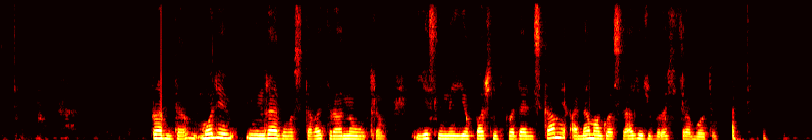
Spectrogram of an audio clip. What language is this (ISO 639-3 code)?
rus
